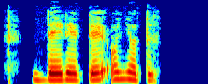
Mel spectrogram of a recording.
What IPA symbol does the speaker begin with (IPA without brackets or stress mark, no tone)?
d̪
